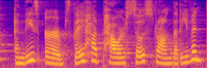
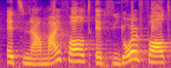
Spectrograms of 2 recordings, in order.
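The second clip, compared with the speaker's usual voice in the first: slow, louder on "It's your fault"; emphatic blame; 5 dB louder, slower than usual. Acted. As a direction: lean hard into the blame, slowly. Glaucus blaming himself, then Circe.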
